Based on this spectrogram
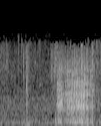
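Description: Hoofbeats of a horse being ridden off: a few clip-clop thuds, then a louder, fuller surge of movement before it eases slightly, with no talking.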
